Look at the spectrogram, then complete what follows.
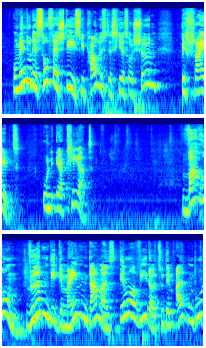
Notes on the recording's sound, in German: Eine Predigt aus der FBG Oberpfraundorf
